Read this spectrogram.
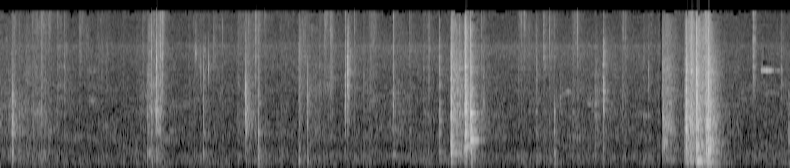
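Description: Raw chicken pieces plop into an air fryer basket.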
